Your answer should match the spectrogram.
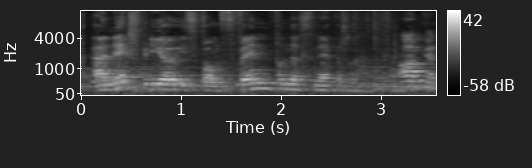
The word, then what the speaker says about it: Sven: Sven. Actually, it is pronounced Sven.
